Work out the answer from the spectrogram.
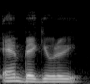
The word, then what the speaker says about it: ambiguity: that there's no amb ambiguity ambigu ambiguity ambiguity ambiguity thank you put the emphasis on the wrong slel there's no ambiguity what's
